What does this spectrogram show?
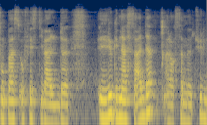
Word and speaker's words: Lughnasadh: dire comme ça, mais on le prononce à la française, Lughnasadh. Ça c'est du gaélique. Alors la graphie que vous connaissez ou qu'on voit le plus souvent, c'est une très ancienne graphie. En fait c'est l'une des premières je crois qu'on a pu retrouver dans la littérature irlandaise. Donc c'est du gaélique irlandais et ça se prononce en fait Lunes.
